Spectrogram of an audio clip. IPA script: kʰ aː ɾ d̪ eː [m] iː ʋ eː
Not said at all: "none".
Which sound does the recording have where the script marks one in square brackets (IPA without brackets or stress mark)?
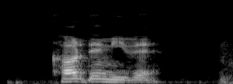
m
